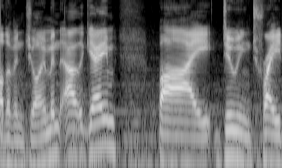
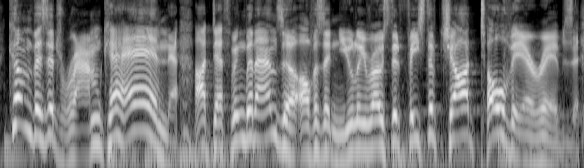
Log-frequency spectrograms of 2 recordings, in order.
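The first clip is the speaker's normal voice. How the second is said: high, punchy commercial voice, slogans stretched out; hammed-up advert; 5 semitones higher than usual. Host reading a joke Ram Kahen postcard, hammed-up advert pitch. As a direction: sell it like a TV holiday promo. Reads a mock resort advert.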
